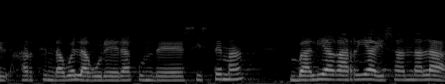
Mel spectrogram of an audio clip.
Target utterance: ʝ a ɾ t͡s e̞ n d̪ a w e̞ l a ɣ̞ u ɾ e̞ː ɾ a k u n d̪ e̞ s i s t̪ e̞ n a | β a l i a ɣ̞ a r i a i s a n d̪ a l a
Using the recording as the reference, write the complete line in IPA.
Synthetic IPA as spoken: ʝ a ɾ t͡s e̞ n d̪ a w e̞ l a ɣ̞ u ɾ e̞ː ɾ a k u n d̪ e̞ s i s t̪ e̞ m a | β a l i a ɣ̞ a r i a i s a n d̪ a l a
